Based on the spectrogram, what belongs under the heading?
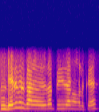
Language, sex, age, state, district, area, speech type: Tamil, female, 60+, Tamil Nadu, Ariyalur, rural, conversation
